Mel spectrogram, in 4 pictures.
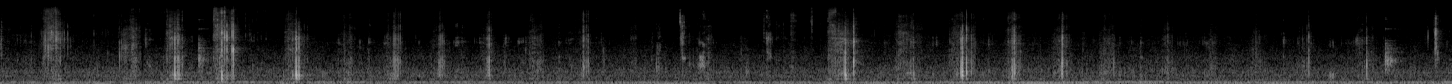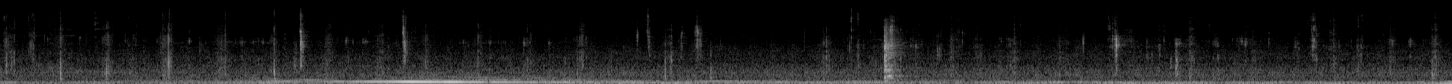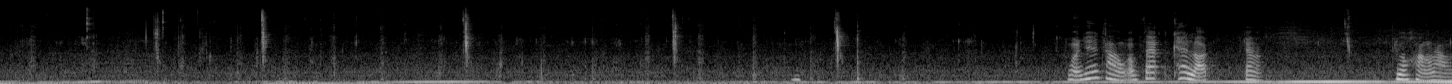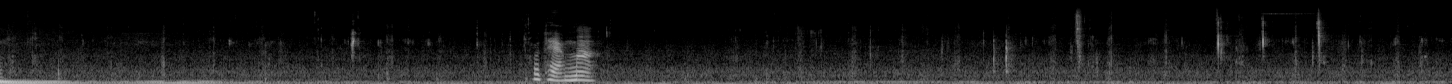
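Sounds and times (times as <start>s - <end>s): biting and wet chewing: 0.0s - 41.2s, 42.2s - 58.0s
low hum: 7.3s - 48.8s.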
